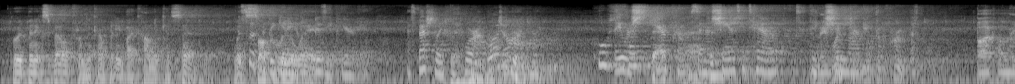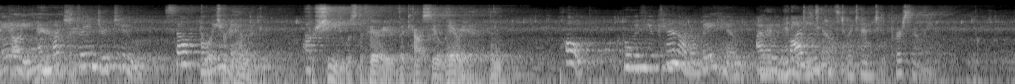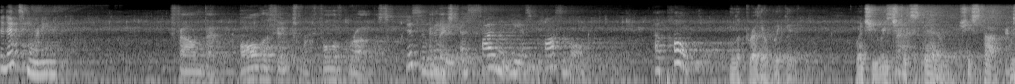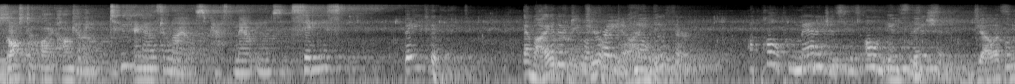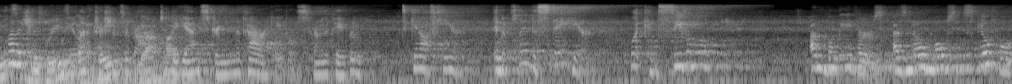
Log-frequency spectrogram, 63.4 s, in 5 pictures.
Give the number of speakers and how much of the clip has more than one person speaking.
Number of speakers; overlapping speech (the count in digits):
6, about 29%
